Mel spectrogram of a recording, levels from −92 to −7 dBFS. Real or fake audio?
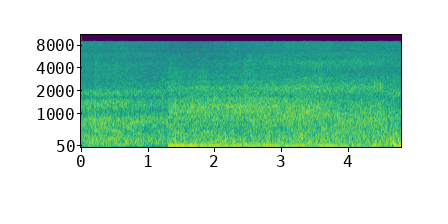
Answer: real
